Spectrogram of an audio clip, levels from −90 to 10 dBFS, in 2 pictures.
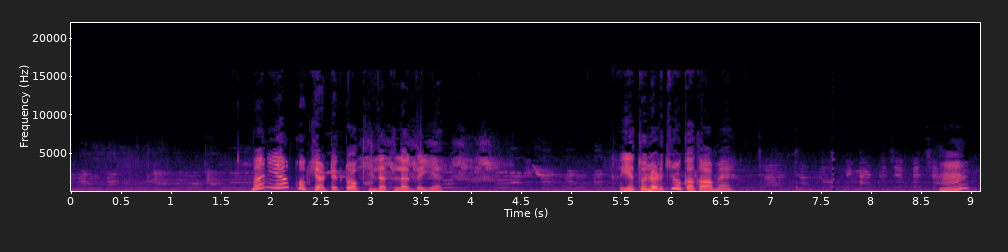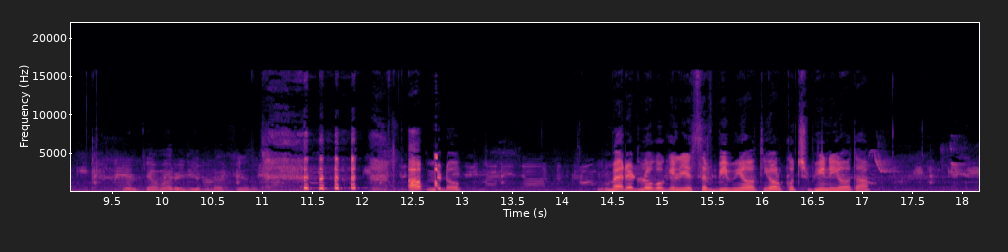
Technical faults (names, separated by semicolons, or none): damaged data in a compressed stream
